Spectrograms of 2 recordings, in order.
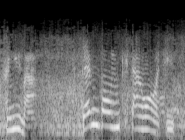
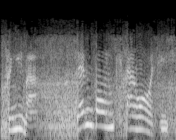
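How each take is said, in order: Both takes have the same delivery.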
